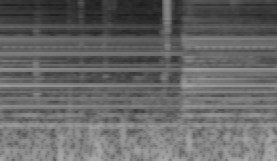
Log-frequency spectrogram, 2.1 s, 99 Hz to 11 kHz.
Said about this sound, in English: A clock chimes 4.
